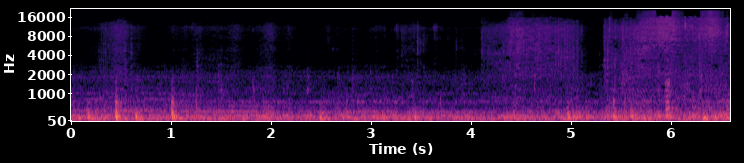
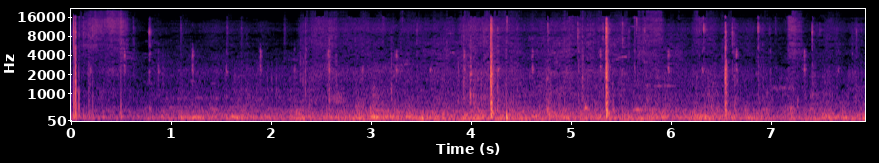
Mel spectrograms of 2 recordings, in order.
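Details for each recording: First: Lada Vesta driven over uneven road: sharp irregular knocks from the front suspension over rough-road rumble; dealer diagnosed worn left anti-roll bar link and the anti-roll bar itself, both then replaced. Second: Lada Vesta driving on a badly broken road after dealer warranty replacement of the left stabilizer link and stabilizer bar: steady low rumble, only light cabin rattles, front suspension knocks gone.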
